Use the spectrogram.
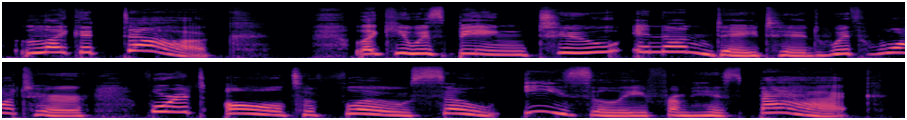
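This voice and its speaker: Slow, expressive woman reading a story. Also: sits high, dry recording, studio quality. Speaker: fan fiction narrator. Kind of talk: dramatic scripted audiobook narration.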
